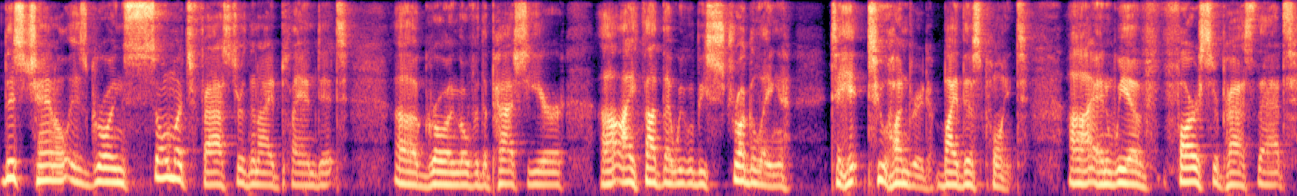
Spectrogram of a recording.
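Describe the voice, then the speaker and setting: A somewhat breathy man's voice, fairly high in pitch, with ordinary pitch variation and a moderate pace. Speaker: YouTuber reading comics. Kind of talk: casual talk to camera. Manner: halting, many fillers.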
